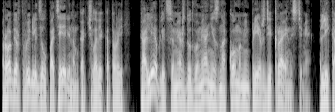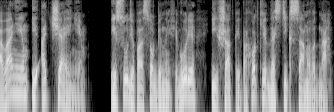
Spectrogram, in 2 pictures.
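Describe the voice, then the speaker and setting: A man reads a novel aloud in an expressive, dramatic way, and his voice rises and falls a lot. The recording is close and dry, with no room around it. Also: lowish voice, normal speed, no echo. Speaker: narrator. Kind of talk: audiobook reading.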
